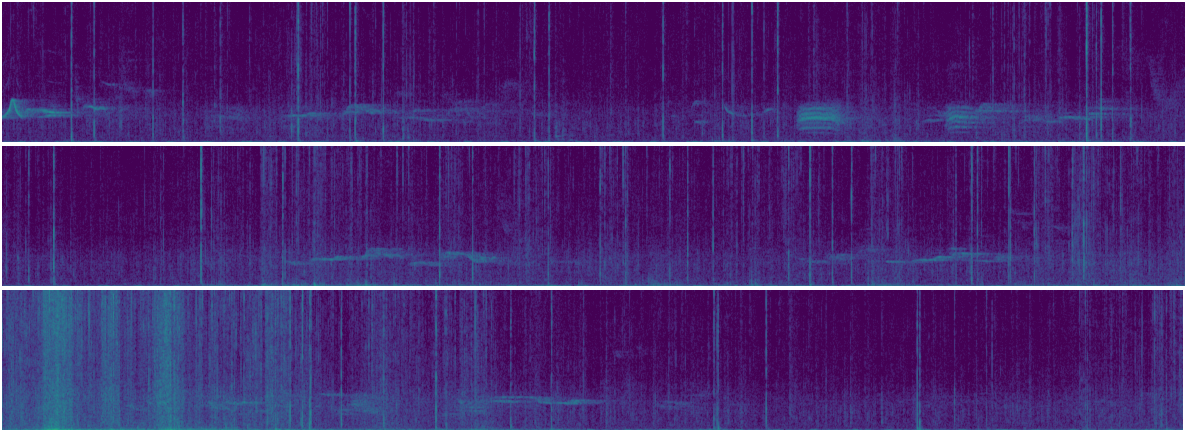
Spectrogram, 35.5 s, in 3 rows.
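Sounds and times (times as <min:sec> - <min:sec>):
birds singing in a dawn chorus: 0:00.0 - 0:05.5, 0:06.7 - 0:12.0, 0:14.4 - 0:30.9.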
